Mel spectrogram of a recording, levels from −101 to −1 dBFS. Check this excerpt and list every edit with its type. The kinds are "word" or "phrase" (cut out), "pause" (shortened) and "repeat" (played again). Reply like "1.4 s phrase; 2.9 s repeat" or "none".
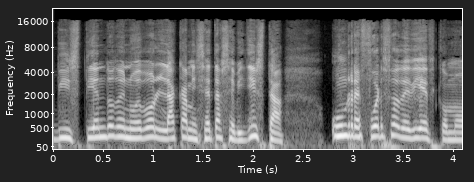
none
